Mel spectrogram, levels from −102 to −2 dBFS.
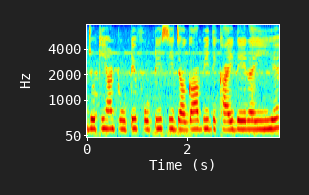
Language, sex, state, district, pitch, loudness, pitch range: Hindi, female, Chhattisgarh, Bilaspur, 235 Hz, -15 LUFS, 225-245 Hz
